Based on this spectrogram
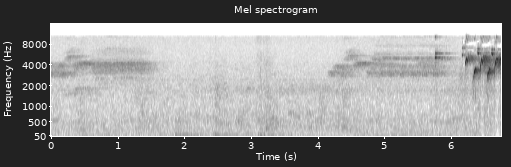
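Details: Serfati Tiwawati goldfinch song: a soft high warble, a quiet gap with low thumps, then twittering resumes and ends in loud, bright, rapid notes.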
